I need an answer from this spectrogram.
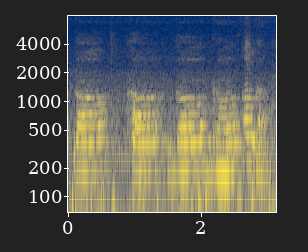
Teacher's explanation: આ જે બધા છે વ્યંજનો એનું ઉચ્ચારણ ક્યાંથી થાય છે કંઠમાંથી ગળામાંથી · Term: ક વર્ગ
